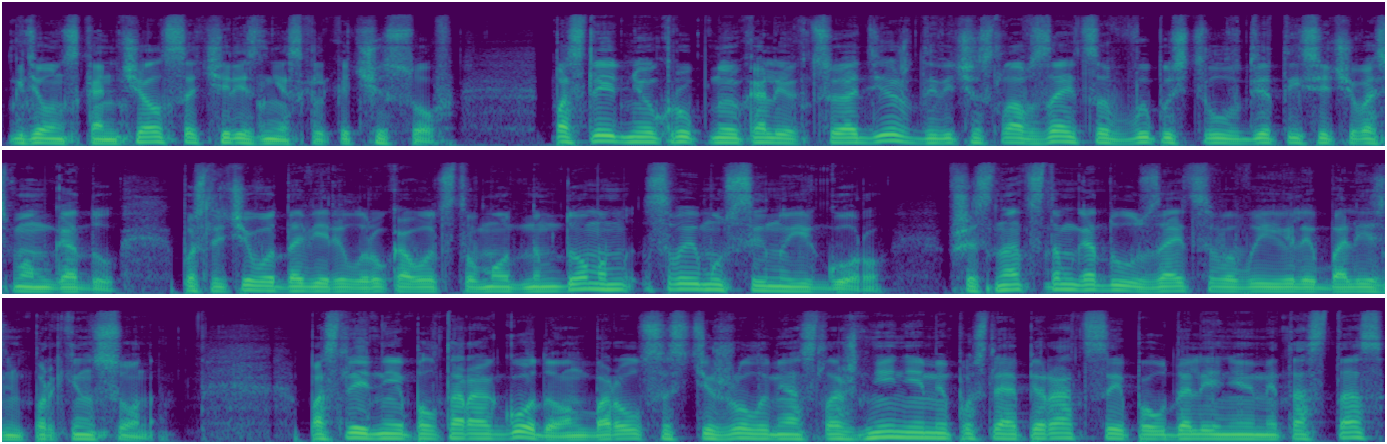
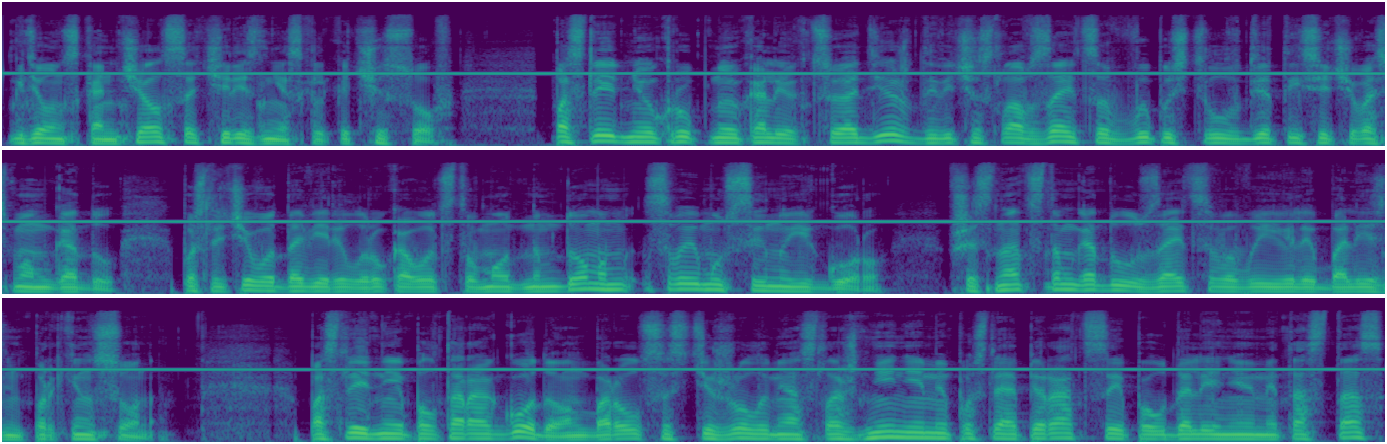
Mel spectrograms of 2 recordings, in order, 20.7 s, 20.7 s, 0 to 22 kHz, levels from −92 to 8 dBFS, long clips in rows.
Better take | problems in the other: first | high-pitched whine; loud; throughout; 3 kHz, 8 dB below the speech

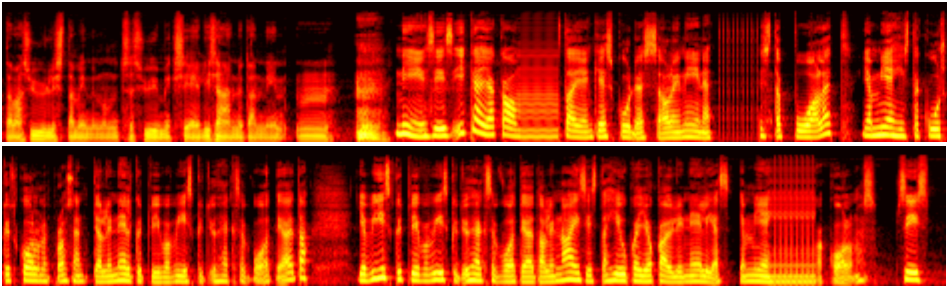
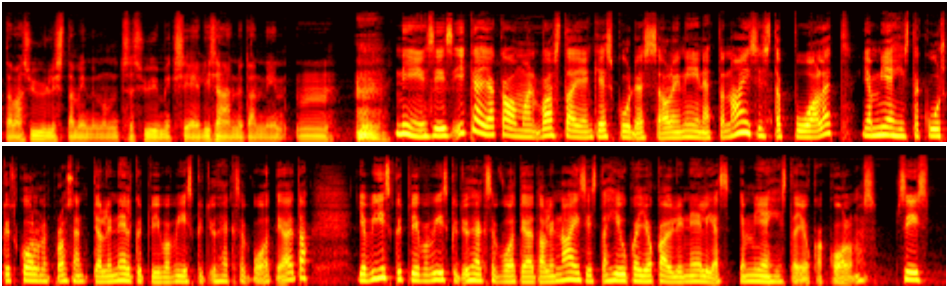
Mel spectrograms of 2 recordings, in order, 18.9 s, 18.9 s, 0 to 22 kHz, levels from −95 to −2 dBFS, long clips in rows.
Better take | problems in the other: second | audio freezing; at 5 s, at 7 s and at 17 s

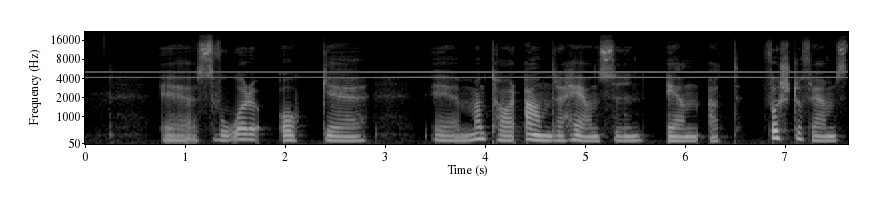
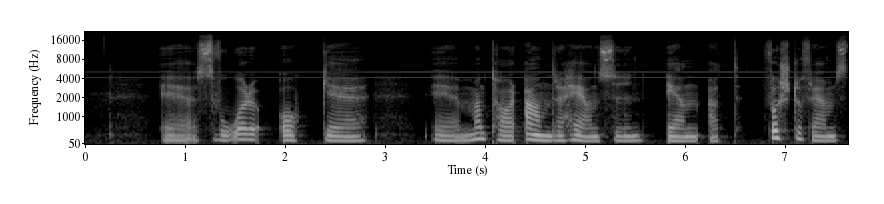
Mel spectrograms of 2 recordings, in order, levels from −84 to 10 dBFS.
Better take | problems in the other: second | high-pitched whine; loud; throughout; 4 kHz, 7 dB below the speech; faint in the second

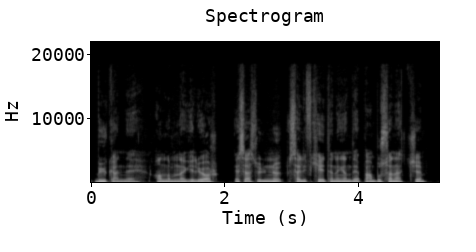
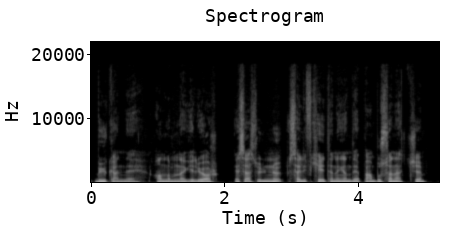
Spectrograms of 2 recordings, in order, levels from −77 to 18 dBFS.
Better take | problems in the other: neither | none

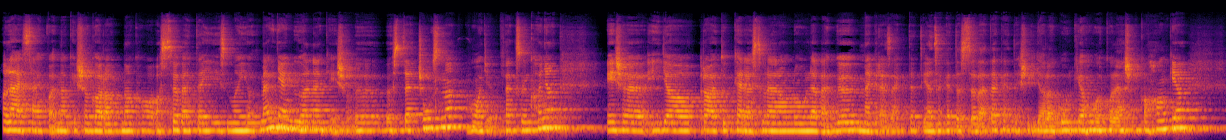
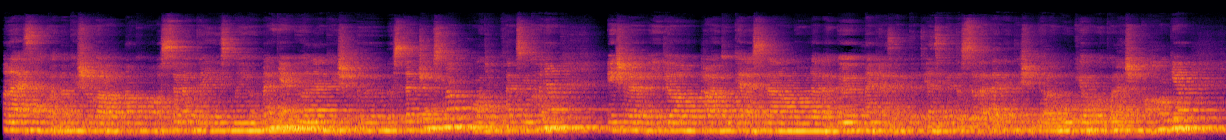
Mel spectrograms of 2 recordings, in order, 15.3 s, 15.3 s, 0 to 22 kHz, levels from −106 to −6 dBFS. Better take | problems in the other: first | room echo; strong; dies away in 2 s; slight in the first // off-mic speech; far

